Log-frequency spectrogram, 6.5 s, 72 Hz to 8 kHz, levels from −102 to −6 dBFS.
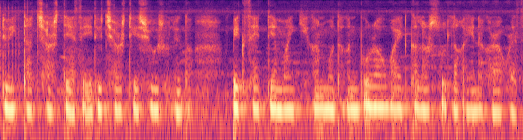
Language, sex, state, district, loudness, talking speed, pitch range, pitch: Nagamese, female, Nagaland, Dimapur, -18 LUFS, 230 wpm, 200-210 Hz, 205 Hz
